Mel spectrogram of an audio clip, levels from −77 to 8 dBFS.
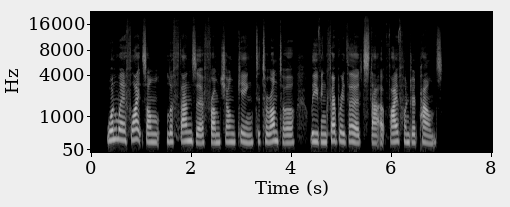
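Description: A speech recording with one brief glitch from 5.08 to 5.11 s, where the sound breaks and jumps ahead. The likely cause is a broken MP3 bit reservoir: a cut of whole 26 ms frames leaves the next frame reading borrowed data from the wrong frame.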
